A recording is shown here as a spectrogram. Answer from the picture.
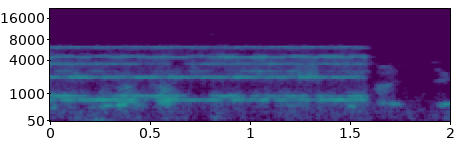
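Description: A faint electronic alert tone: a steady chord of several pitches, held for about two seconds and cutting off suddenly.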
